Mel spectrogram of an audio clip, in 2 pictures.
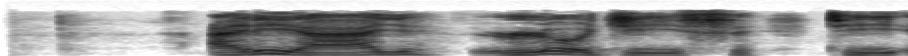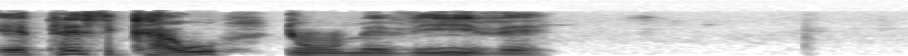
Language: Esperanto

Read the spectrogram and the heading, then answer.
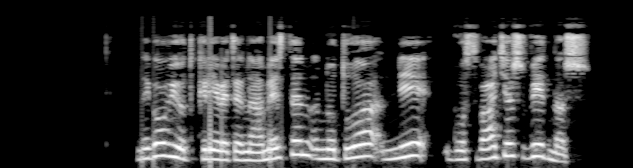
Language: Macedonian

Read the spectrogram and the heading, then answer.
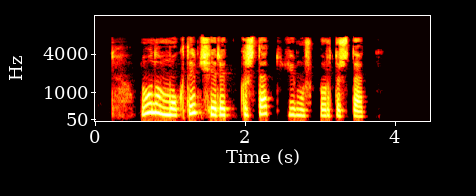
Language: Mari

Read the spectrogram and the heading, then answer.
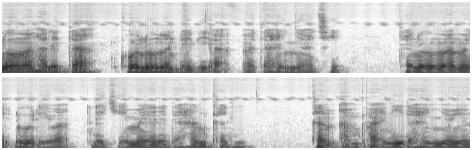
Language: Hausa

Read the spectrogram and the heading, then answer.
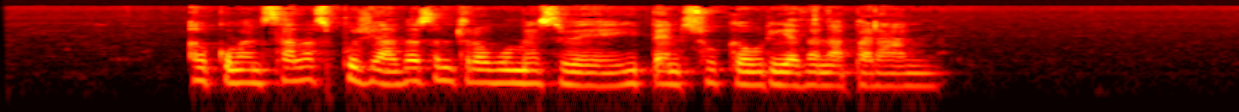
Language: Catalan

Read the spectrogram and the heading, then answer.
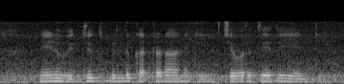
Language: Telugu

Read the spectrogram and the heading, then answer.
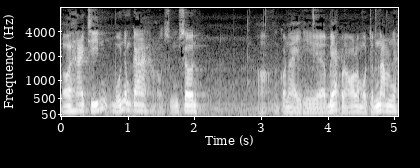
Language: Vietnamese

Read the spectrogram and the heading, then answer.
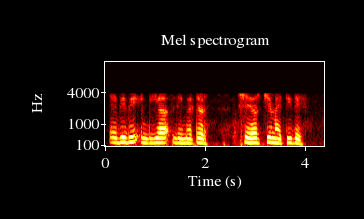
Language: Marathi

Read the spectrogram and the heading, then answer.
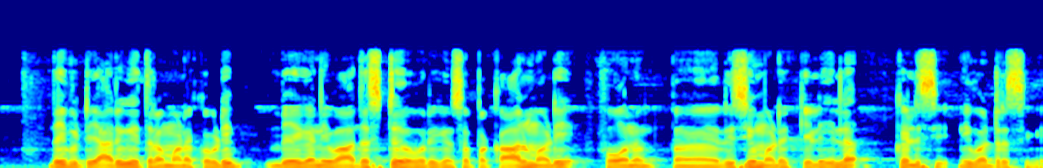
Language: Kannada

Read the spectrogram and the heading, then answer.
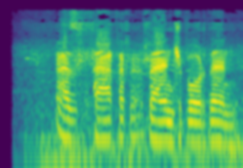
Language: Persian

